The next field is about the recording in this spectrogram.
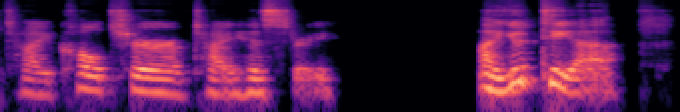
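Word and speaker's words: Ayutthaya: Aayutia, which I think everyone would probably normally except for Thai people pronounce as Aayutaya is one of those amazing medieval capital ruins that has was abandoned.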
